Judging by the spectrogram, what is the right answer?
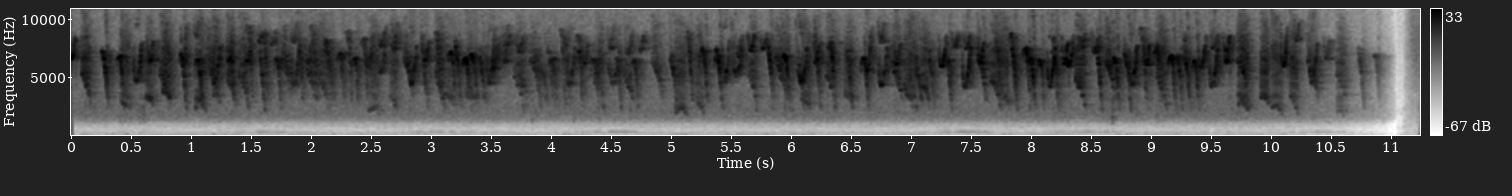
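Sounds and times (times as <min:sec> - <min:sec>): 
Tyrian metaltail buzzy twitter in Ecuador: 0:00.0 - 0:11.0.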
